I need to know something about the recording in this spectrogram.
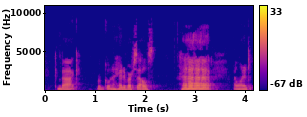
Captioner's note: laughs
